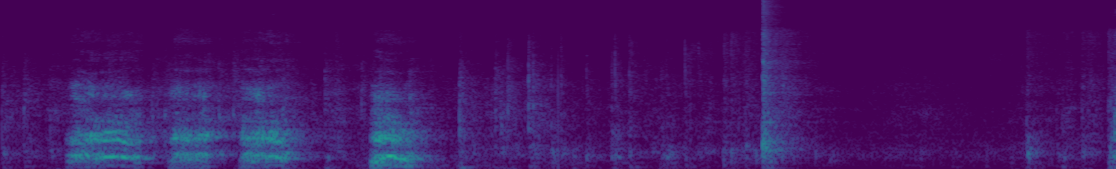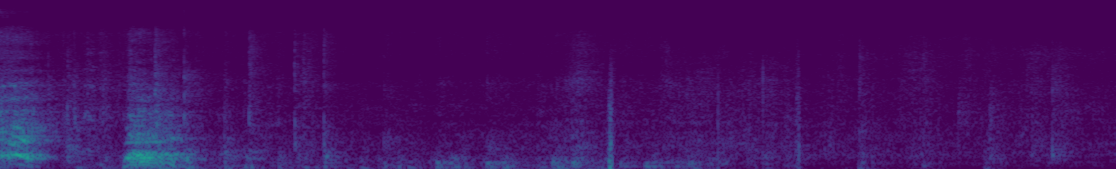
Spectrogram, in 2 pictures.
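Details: Two pet dogs, a golden doodle puppy and a corgi yorkie mix, bark excitedly indoors in a small room after their baths. Quick clusters of sharp barks come first, then a quiet stretch, then two more loud barks.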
